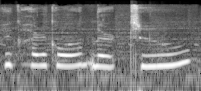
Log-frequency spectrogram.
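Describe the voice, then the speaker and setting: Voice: extremely high pitch, level tone, unhurried, dark tone, faint music behind, poor audio. A performer playing a small, whiny, anxious pirate puppy in an audio drama.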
